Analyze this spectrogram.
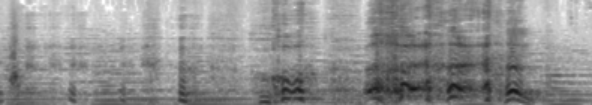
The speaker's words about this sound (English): And I'm the rheumatic coughing rasp signifying the end of the world.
